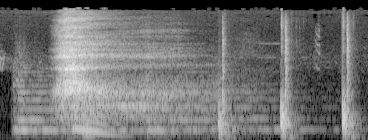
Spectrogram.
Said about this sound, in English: With Spotty's encouragement, Hasty, holding a mango cake, knocked expectantly on Lenta's door.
